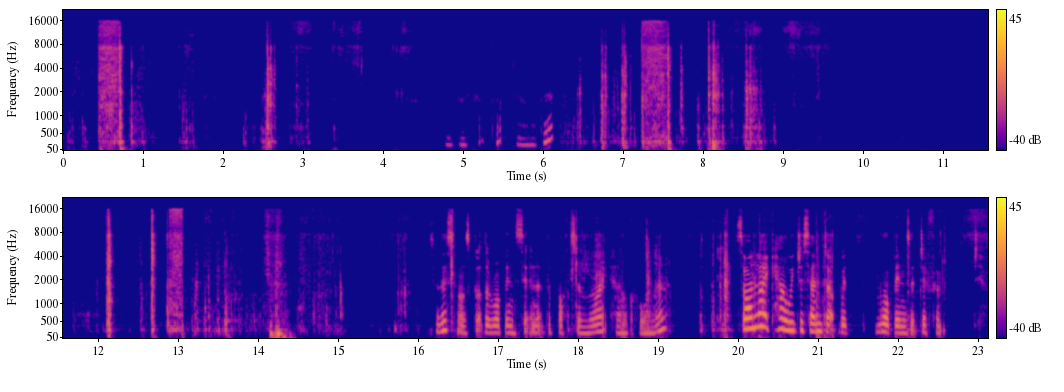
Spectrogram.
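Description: A paper trimmer blade slides down and cuts through card.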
